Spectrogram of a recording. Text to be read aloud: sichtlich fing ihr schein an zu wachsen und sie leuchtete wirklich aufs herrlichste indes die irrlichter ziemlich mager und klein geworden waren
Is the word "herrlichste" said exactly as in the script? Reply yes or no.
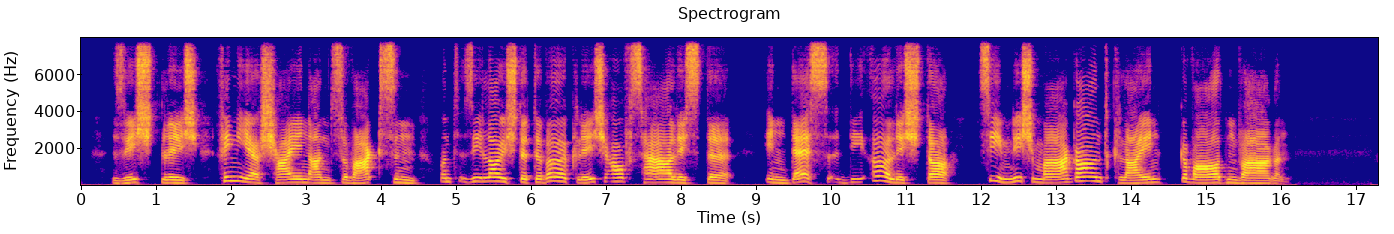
yes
